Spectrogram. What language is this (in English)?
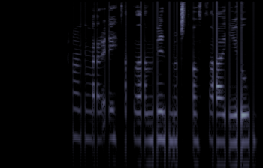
Icelandic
